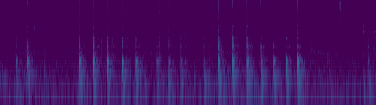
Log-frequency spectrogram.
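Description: A pencil scratches on paper in quick, short strokes.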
